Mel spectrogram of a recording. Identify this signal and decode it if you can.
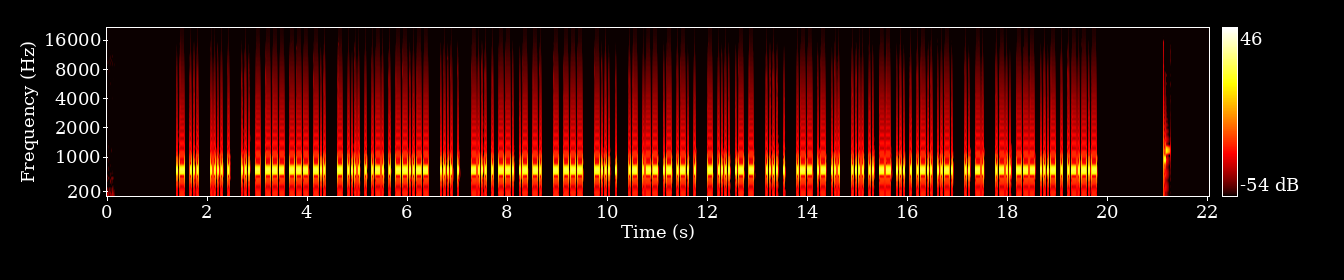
Morse code, heard as a keyed tone, about 36 wpm, 700 Hz. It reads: AS HE STOOD THERE, HE BEGAN TO BE AWARE THAT HE WAS HIMSELF IN LOVE.
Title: Sentences from Top 1600 Words 35wpm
